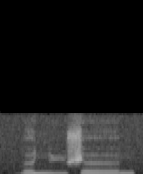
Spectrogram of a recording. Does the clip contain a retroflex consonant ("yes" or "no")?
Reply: no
